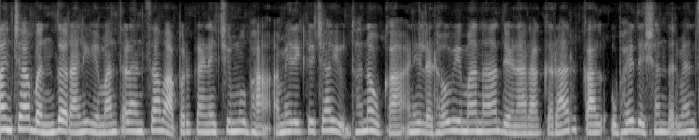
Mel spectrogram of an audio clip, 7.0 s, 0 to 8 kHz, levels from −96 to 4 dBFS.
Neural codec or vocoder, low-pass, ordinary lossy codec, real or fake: codec, 16 kHz, 4.8 kbps, FACodec; none; none; fake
